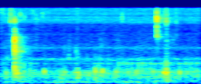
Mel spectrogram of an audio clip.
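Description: Wooden spoon stirring a thick chickpea and tripe stew in tomato sauce in a metal pot: faint wet squishing with a couple of soft knocks, one just after the start and one near the end.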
